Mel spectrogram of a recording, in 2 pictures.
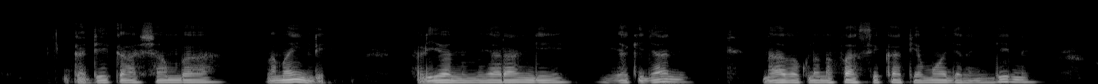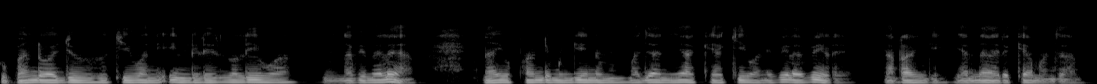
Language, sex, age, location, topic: Swahili, male, 18-24, Kisii, agriculture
